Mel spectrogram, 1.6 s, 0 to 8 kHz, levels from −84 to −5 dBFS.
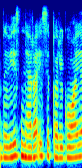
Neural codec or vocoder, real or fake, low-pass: none; real; 7.2 kHz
